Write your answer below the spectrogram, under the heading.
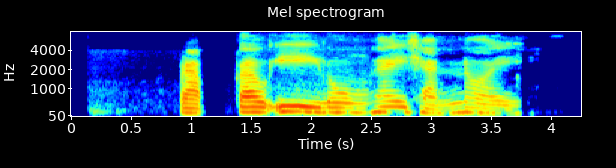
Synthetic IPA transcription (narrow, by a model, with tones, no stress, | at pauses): pɾa˨˩p̚kla˧wʔiː˥˩lo˧ŋɦa˥˩jt͡ɕʰa˦˥nːɔ˨˩j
